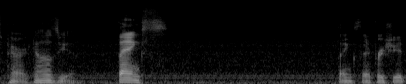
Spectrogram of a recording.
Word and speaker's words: Paragnosia: Ah, paragnause is pronounced as paragnazia.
